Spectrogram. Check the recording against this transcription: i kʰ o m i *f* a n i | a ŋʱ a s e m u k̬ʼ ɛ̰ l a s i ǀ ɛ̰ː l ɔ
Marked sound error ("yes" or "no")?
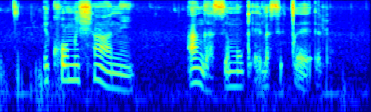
yes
